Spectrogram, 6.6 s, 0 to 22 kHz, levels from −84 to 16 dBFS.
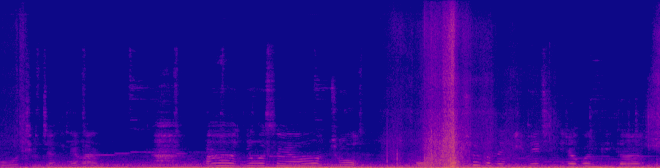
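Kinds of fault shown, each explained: No technical faults detected; nothing to report.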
